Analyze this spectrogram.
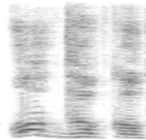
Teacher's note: ধ এর সাথে জ ফলা মানে হচ্ছে ধ দ্বিত্ত হবে।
